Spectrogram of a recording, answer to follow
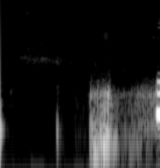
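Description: A dog snoring: one short, rough snore about a second in, with a fainter breath following.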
